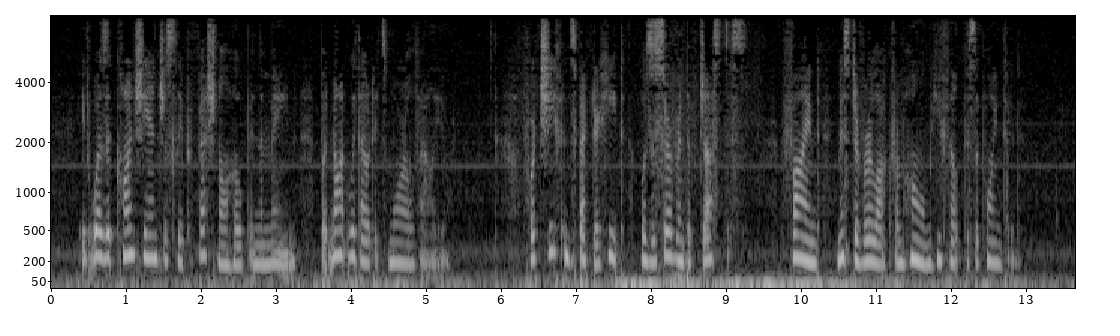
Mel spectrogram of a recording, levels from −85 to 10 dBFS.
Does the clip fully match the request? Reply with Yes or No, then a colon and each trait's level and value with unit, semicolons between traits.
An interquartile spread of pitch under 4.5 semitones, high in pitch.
Yes: average, 3.9 semitones; high, 200 Hz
